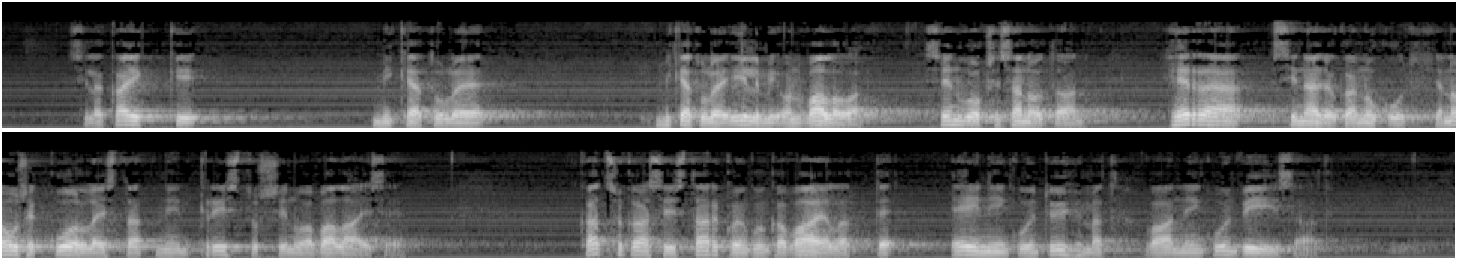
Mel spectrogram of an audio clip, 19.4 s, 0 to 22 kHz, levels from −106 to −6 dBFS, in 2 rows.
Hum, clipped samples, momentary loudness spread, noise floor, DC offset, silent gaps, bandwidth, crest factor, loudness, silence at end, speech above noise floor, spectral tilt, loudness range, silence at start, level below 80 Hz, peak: none; under 0.1%; 15 LU; -62 dBFS; under 0.1%; none; 11.5 kHz; 20 dB; -30 LUFS; 0.85 s; 32 dB; -6 dB/octave; 6 LU; 0.5 s; -62 dBFS; -10 dBFS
